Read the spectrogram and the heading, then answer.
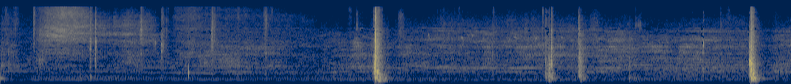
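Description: Car doors thud a few times while someone unloads things from a car. The short, sharp knocks are spaced a few seconds apart over a quiet, faintly humming background.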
